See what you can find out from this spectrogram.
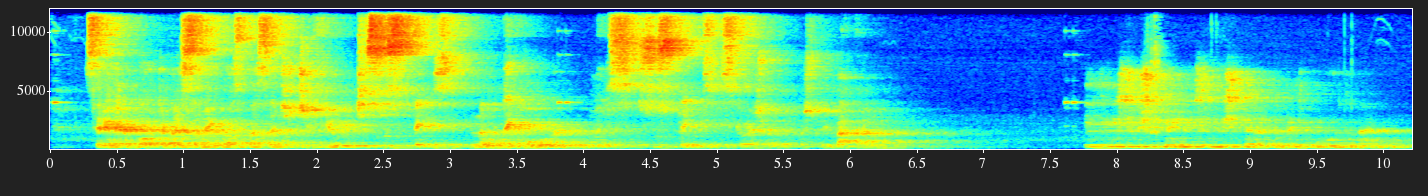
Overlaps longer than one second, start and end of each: none

